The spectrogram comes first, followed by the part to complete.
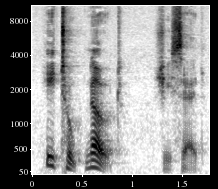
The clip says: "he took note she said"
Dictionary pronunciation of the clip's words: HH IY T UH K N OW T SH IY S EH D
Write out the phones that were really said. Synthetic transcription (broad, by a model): HH IY T UH K N OW T SH IY S EH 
